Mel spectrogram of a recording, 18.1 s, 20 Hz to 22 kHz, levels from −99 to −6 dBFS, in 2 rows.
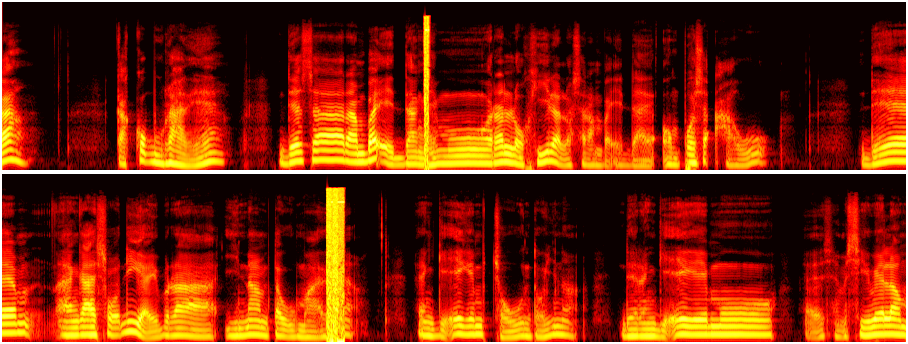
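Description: At 4.22 s (43 ms) and 12.29 s (171 ms), uninitialised buffer playback outputs stale memory as loud digital noise, seen as waveform blocks and broadband spectrogram slabs.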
